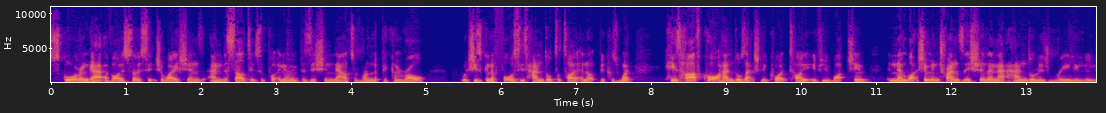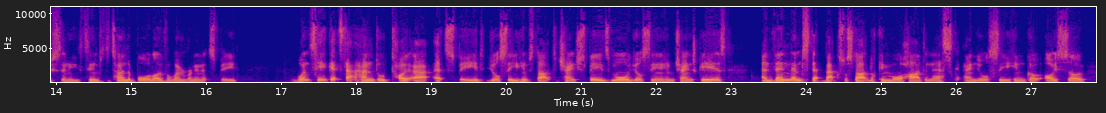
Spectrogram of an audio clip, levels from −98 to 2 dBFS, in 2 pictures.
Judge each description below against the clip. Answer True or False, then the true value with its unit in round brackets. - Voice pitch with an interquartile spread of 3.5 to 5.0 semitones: False (2.7 semitones)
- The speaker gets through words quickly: True (230 wpm)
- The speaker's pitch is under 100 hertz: False (125 Hz)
